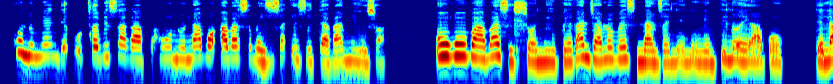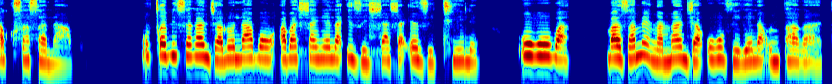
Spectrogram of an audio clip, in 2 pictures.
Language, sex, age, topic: North Ndebele, female, 25-35, health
